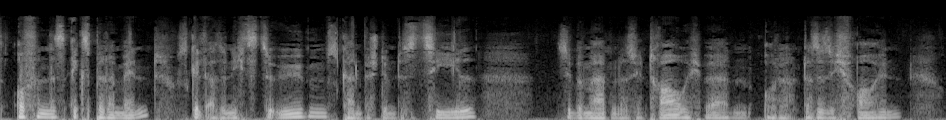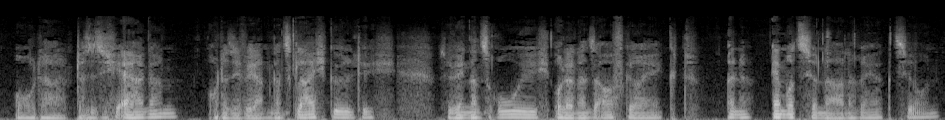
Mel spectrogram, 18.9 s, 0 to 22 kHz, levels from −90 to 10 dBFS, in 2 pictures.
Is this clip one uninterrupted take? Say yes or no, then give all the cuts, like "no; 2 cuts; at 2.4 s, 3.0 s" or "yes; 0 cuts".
no; 1 cut; at 5.5 s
